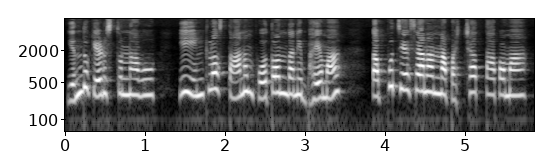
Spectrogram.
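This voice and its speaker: A woman's voice: sits high, moderate pace, natural voice. Woman voicing a proud cutting housewife. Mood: cold questioning. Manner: cutting, confrontational. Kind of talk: audiobook drama reading.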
